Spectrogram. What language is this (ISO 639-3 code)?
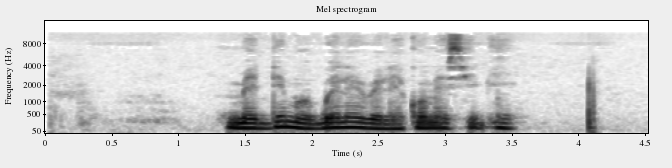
gba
